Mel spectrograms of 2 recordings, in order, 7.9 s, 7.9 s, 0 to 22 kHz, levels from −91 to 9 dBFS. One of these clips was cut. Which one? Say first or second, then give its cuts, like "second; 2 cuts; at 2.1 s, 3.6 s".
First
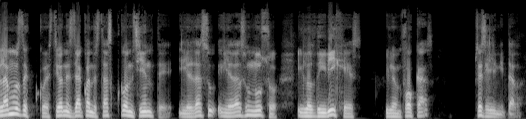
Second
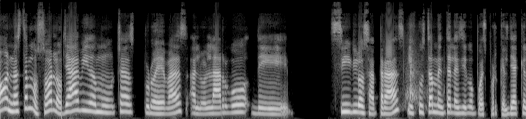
second; 2 cuts; at 0.9 s, 6.1 s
